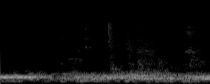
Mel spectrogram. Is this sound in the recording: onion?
no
